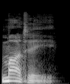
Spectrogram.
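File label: "muddy", British English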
